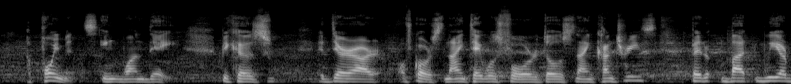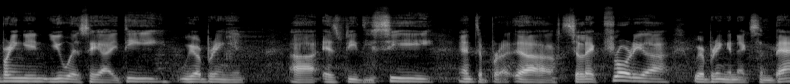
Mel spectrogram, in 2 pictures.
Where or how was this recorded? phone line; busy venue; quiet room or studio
busy venue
